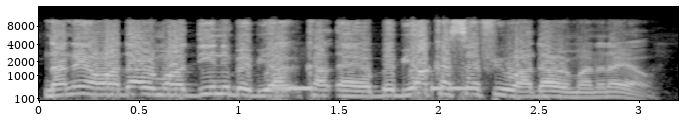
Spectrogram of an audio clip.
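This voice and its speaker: A man from Ghana hosting a radio phone-in show, greeting callers briskly one after another. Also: sits high.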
